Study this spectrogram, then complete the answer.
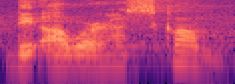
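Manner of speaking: loud, solemn scripture reading; Gospel proclamation. Acted. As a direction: proclaim it to the whole church.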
